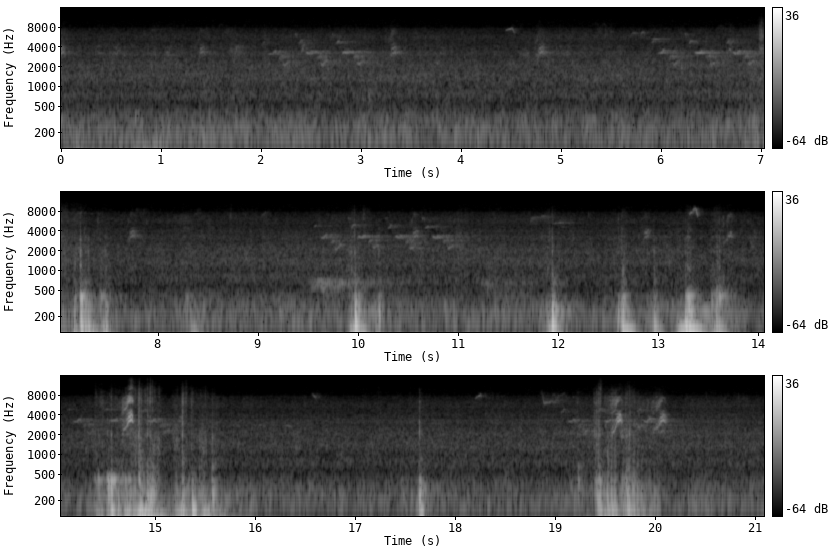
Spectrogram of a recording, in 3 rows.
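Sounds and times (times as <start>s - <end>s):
small birds chirping: 0.0s - 16.8s, 17.5s - 20.4s
low thumps and knocks: 7.1s - 7.6s, 9.9s - 10.3s, 11.8s - 16.0s, 19.2s - 20.0s.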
